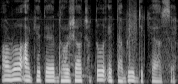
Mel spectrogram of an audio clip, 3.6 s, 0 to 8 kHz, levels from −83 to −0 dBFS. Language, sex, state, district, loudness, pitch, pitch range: Nagamese, female, Nagaland, Kohima, -19 LUFS, 140 Hz, 130-150 Hz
